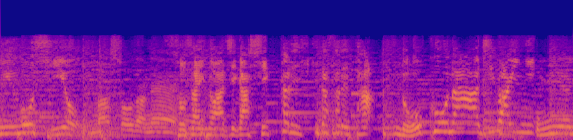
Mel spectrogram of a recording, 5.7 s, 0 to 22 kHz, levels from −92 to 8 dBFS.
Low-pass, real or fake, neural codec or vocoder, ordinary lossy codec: 7.2 kHz; real; none; Opus, 16 kbps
